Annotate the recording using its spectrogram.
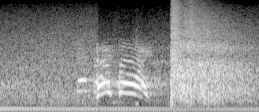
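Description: A man calls out loudly nearby.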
